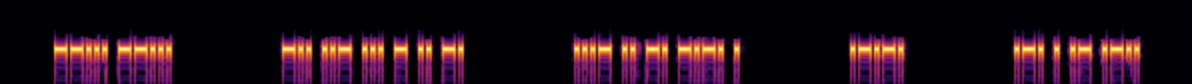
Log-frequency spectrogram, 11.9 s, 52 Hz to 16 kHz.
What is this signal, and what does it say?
Morse code, heard as a keyed tone, about 30 wpm, 550 Hz. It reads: 77 DUSTIN VINCE <AR> REAL
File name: Ultimate Word List / 30WPM Ultimate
